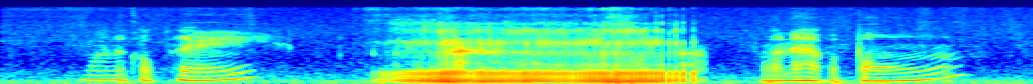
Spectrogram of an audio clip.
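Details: French Bulldog (Frenchie) snoring: short throaty grunts and a long rattling, vibrating breath repeating in sequence, typical of a small flat-faced dog.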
